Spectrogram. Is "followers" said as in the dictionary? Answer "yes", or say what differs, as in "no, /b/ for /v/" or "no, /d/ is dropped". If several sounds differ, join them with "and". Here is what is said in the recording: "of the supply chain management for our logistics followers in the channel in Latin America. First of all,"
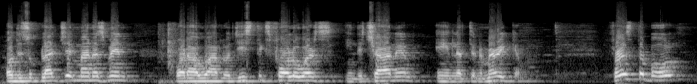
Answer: no, /s/ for /z/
